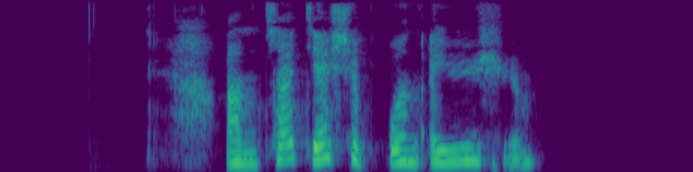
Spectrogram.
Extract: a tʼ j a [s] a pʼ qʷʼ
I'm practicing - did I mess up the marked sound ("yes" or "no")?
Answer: yes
